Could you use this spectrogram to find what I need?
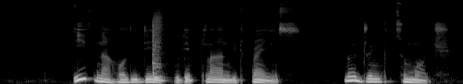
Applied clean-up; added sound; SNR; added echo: neural mask model RNNoise.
